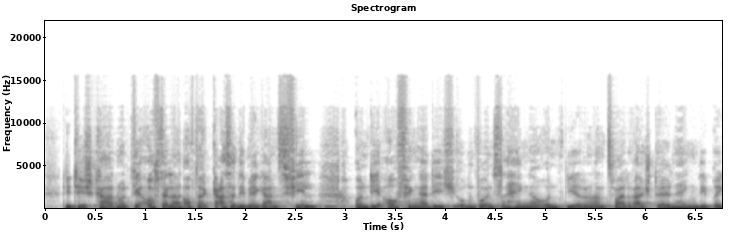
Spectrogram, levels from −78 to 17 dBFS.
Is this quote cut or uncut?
cut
